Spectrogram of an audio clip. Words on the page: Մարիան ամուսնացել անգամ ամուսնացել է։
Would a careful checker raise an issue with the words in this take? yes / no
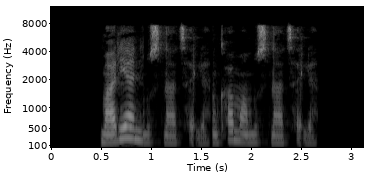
no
